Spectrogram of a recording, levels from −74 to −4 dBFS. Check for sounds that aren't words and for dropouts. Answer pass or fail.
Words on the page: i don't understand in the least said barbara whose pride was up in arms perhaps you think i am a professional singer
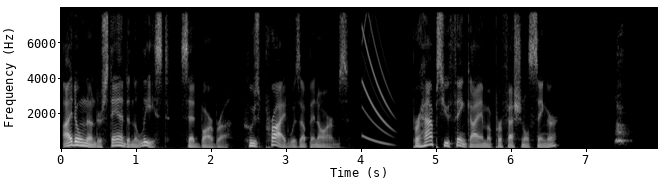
fail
